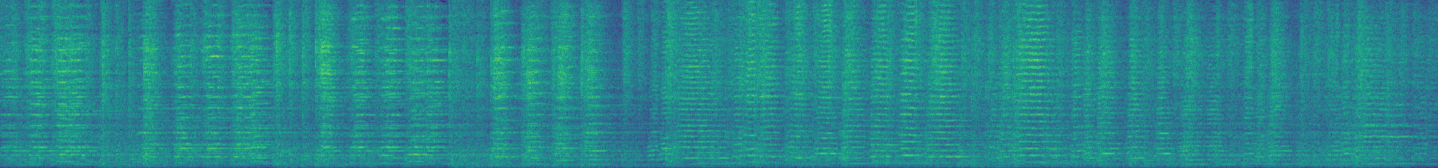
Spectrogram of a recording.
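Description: Symphony orchestra playing Hollywood film music, with the brass prominent over a steady rhythmic pulse.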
